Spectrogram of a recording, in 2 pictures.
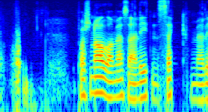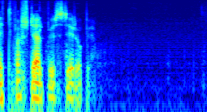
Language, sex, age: Norwegian, male, 21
